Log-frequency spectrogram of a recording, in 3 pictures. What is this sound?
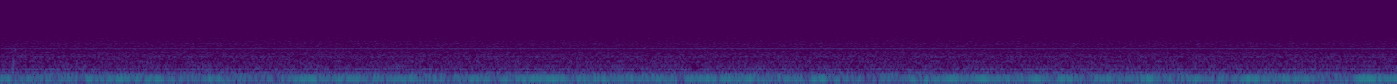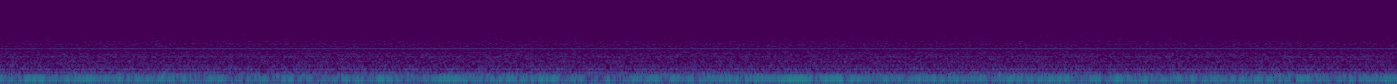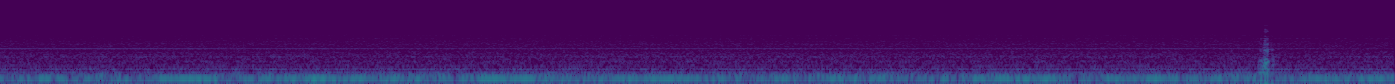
This is the atmospheric tone of an empty computer room with macbooks running and airconditioning and vents channeling sounds from other rooms.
